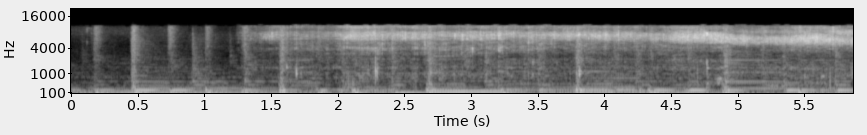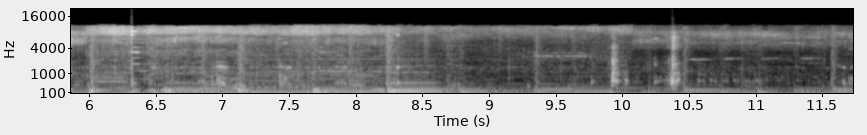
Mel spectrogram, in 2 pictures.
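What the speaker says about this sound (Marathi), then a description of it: "आता आपलं लसूण लाल झालंय, त्याच्यावर आपण कांदा परतायचा आहे." Chopped onion sautéing in hot oil over already browned garlic in a pan on a wood-fired stove, a steady close sizzle with scraping and stirring clatter throughout.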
